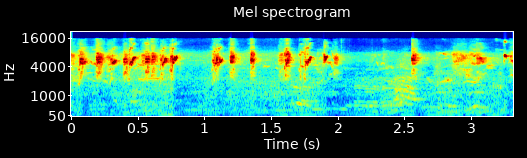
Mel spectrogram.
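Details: Lovebirds calling as a group, a sound meant to prompt a quiet lovebird to sing: shrill, high chirps in quick clusters broken by short pauses, with some softer lower notes behind.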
